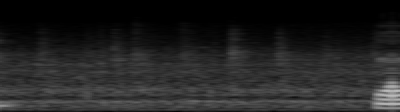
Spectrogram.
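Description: Steady low background hum in a pause between phrases of a man's speech: the speech trails off just after the start and resumes near the end.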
